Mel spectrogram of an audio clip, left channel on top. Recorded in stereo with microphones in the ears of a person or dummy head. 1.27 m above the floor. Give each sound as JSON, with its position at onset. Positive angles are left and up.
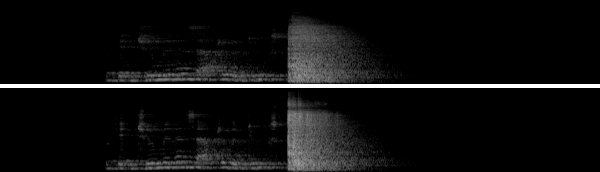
{"t": 1.1, "sound": "a woman speaking", "side_deg": -35, "distance_m": 1.2}
{"t": 2.9, "sound": "a gunshot", "side_deg": -70, "distance_m": 0.7}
